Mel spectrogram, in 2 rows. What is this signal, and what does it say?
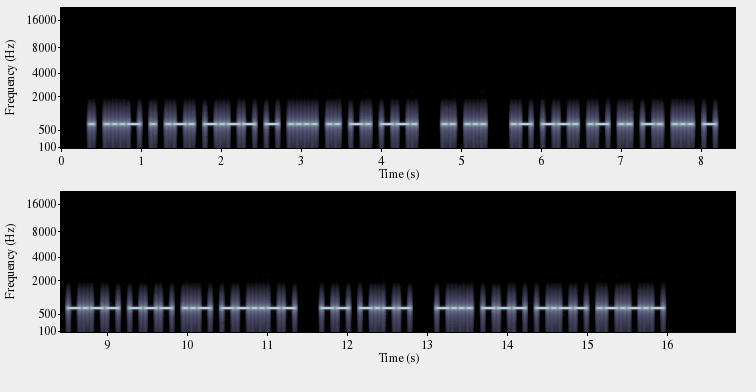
Morse code, heard as a keyed tone, about 25 wpm, 700 Hz. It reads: EVERYTHING IS AGAINST YOU, MY BOY.
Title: Sentences from Top 700 Words 25wpm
